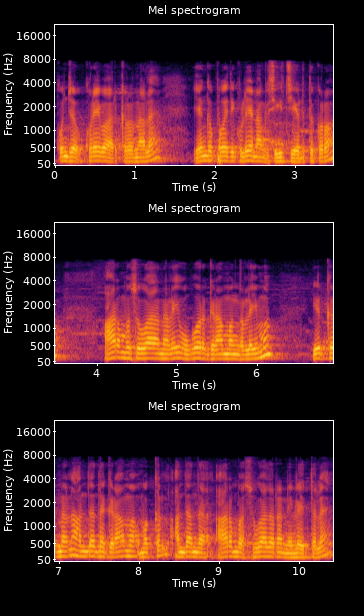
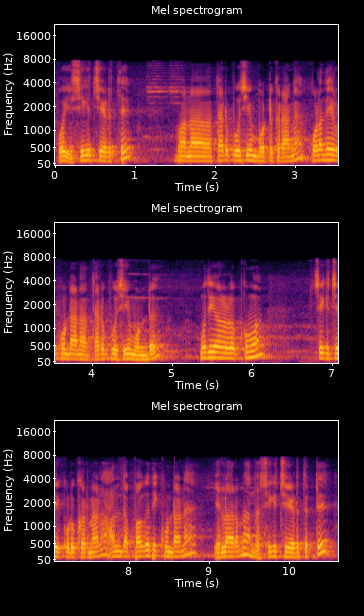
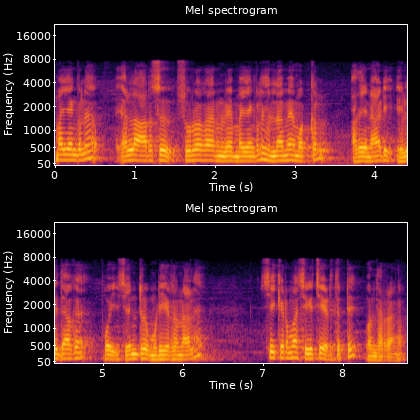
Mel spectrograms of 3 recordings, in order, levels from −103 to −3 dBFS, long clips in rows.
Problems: none marked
